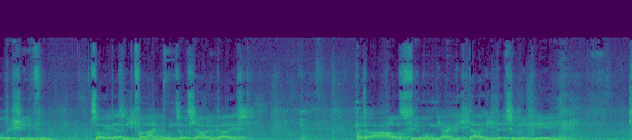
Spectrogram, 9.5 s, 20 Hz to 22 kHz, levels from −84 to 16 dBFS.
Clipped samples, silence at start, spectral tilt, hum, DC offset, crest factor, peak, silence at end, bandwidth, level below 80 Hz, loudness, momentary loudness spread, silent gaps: under 0.1%; 0 s; -4.5 dB/octave; none; under 0.1%; 12 dB; -2 dBFS; 0 s; 16.5 kHz; -42 dBFS; -14 LUFS; 11 LU; none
